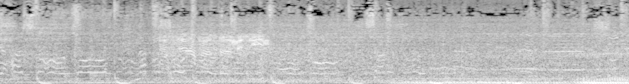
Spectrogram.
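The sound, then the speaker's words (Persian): A police car's engine idles and then the car pulls away, its low rumble swelling louder toward the end, with muffled voices and scattered clatter in the background. “ماشین پلیس راه میفته.”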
